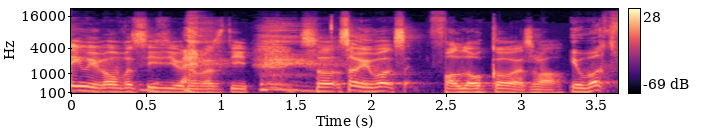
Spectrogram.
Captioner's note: chuckles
